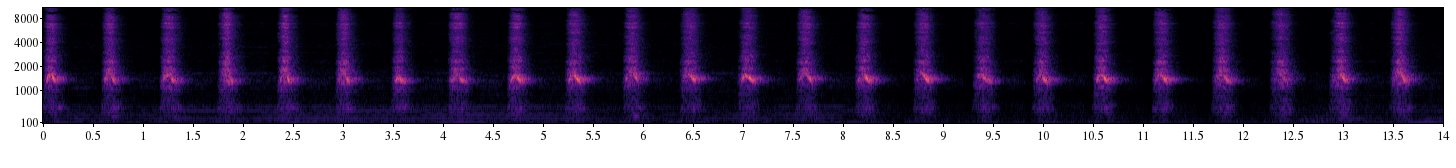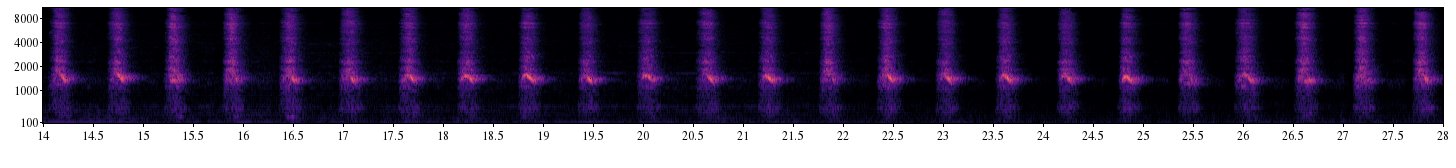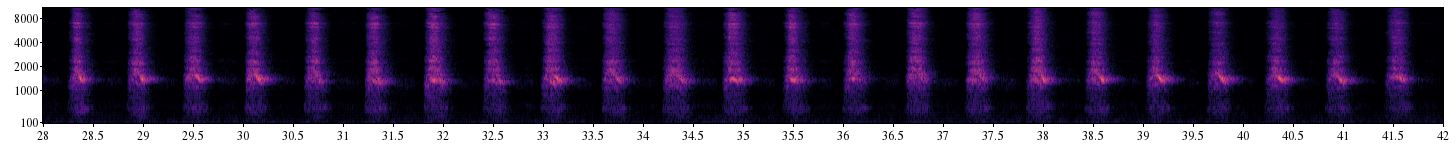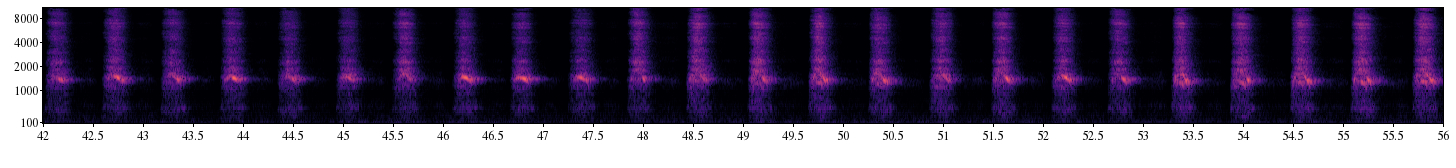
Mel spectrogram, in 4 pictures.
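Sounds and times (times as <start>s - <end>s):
sharp forceful breaths: 0.0s - 56.0s.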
